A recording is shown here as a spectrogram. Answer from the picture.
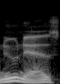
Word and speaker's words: Nunes: as a republican uh he pronounces his name nunz not nunz as most California Latinos might anyway he went on to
